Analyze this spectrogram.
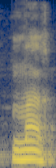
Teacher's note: Saat kita baca mar. Mar. Ada seperti getaran di ujung kerongkongan. Mar. Tetapi tidak pakai r.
